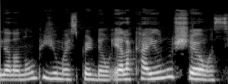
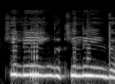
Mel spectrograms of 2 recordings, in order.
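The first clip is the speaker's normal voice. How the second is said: put-on high, delighted old woman's cries, louder on que lindo; joyful old lady; 10 semitones higher, 4 dB louder than usual. Elderly woman in line, thrilled before the angel, high and joyful. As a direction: gush with joy like a tiny elderly lady. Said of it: "e ela toda feliz".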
